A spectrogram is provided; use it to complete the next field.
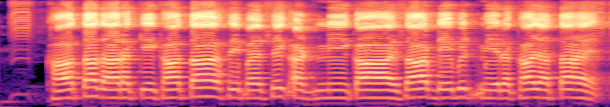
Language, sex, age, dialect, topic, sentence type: Hindi, male, 25-30, Awadhi Bundeli, banking, statement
